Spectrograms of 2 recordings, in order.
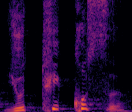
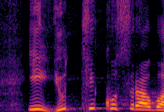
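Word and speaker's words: Εὔτυχος: 유두고 오라 그랬죠 유두고 유두고는 헬라어 발음으로 하면 유투코스라고 그래요 그런데이 유티코스라고 하는 이름은 아무에게나 붙이는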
